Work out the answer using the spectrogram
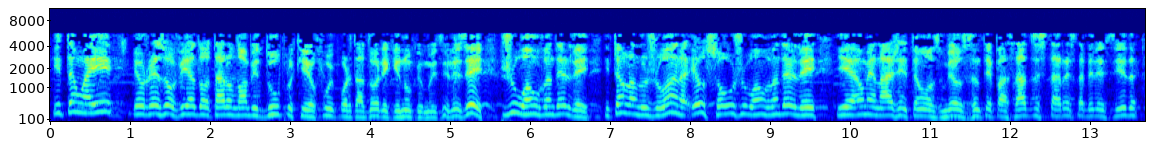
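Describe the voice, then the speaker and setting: Older Brazilian man on the radio, husky. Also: sits high, moderate pace, hardly any pauses. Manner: warm storytelling, addressing listeners directly. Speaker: radio show guest. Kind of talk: casual radio interview. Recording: muffled distant radio studio mic.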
